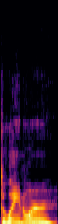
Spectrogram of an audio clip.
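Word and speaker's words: Dlanor: Um, it's a it's a it's said Delenor and Yeah. So like lame because she's lame.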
